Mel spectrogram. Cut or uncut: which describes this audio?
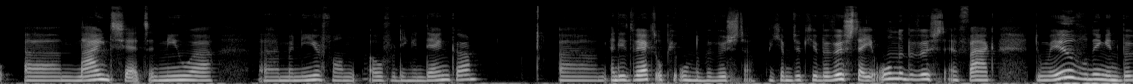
cut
